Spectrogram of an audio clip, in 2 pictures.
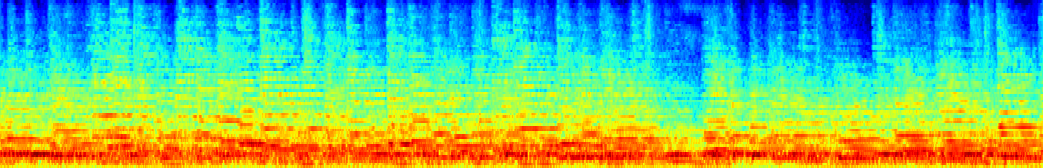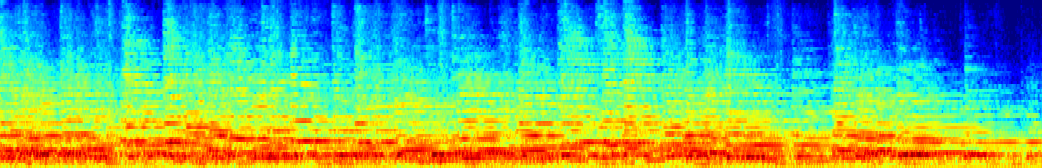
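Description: A guitar orchestra of many classical guitars playing together: dense plucked and strummed notes, with the sound beginning to die away just before the end.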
